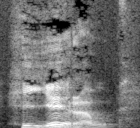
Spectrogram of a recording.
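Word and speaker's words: hieraŭ: Alors, attention à l'accent tonique. Hierau. Il y a trois syllabes dans ce mot. Hierau, hier. – Hierau, en fait, il n'y a que le E, la syllabe du milieu, l'avant-dernière, donc toujours, qui est accentuée.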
